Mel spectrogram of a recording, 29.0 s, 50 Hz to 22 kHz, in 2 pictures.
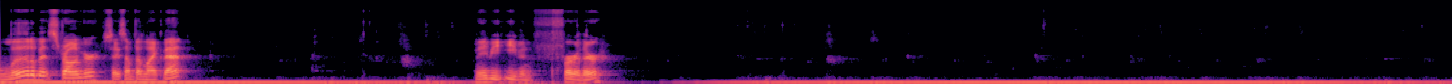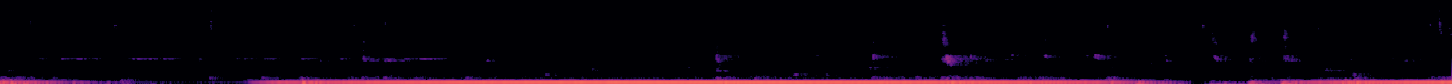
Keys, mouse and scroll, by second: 1.2 click, 1.4 Tab, 1.5-2.1 scroll down 7, 2.2 middle click, 2.4 z, 2.5 middle click, 3.4-3.8 scroll up 10, 4.3 scroll down 3, 4.6 Tab, 4.7-5.5 scroll up 3, 5.6 g, 7.7 shift+click, 7.9 Tab, 8.4-8.8 scroll down 4, 8.9 scroll up 3, 9.3 middle click, 10.8 Tab, 11.1 middle click, 12.1 y, 13.0 right click, 13.3 ctrl+z, 14.2 ctrl+z, 14.5 g, 15.9 shift+click, 16.7 click, 17.8 Tab, 18.3 middle click, 22.0 z, 22.2 middle click, 23.7 Tab, 24.1 scroll down 2, 24.6 middle click, 24.9 z, 25.2 middle click, 26.3 alt+h, 26.8-27.1 scroll down 3, 27.3 scroll up 6, 28.0 g.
